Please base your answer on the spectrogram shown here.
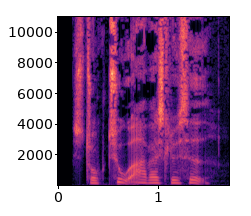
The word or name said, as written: strukturarbejdsløshed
